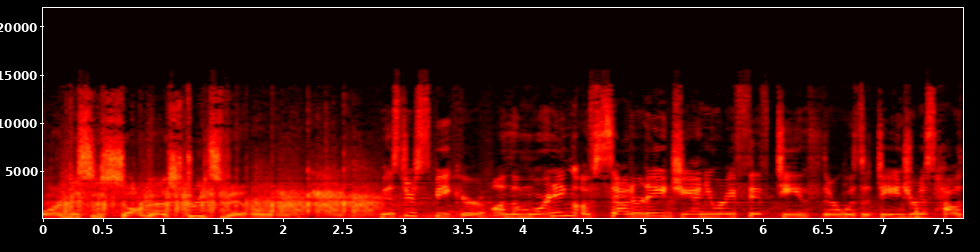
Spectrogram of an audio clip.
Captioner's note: applause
